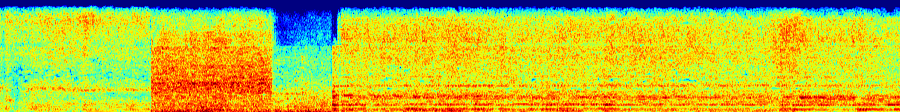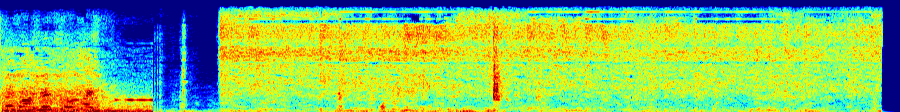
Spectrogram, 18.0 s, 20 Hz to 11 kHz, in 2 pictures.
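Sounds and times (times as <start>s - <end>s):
paint sprayer hissing: 3.4s - 9.0s, 11.2s - 17.9s.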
